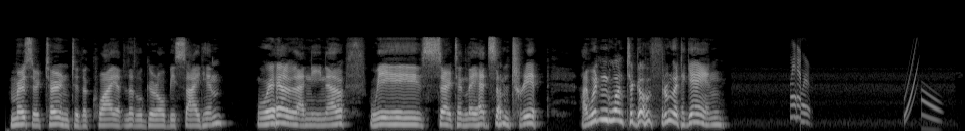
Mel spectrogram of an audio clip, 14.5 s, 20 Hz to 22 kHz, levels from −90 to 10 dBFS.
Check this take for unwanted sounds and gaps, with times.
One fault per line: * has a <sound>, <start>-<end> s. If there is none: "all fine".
* has a chirp, 11.8-12.2 s
* has a chirp, 13.6-14.2 s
